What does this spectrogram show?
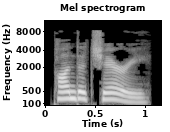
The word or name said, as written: pondicherry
